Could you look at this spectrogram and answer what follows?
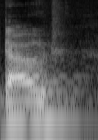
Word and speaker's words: doubt: Doubt, B is silent.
